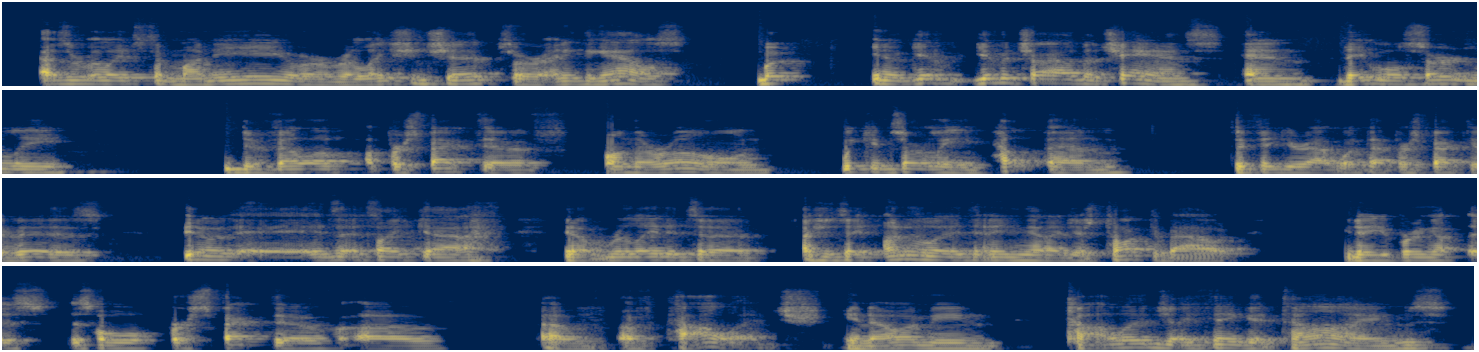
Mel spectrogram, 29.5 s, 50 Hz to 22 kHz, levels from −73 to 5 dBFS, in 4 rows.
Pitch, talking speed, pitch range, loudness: 115 Hz, 170 wpm, 110-135 Hz, -20 LUFS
